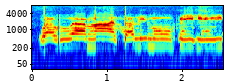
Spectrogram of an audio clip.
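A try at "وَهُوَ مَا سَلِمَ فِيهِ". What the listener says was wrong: Wa huwa ma salima, bukan afwan. Bukan salimu ya.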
